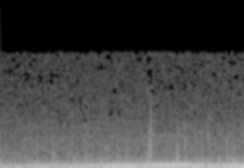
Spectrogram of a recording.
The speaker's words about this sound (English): That's a car entering your driveway, isn't it?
